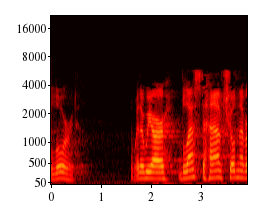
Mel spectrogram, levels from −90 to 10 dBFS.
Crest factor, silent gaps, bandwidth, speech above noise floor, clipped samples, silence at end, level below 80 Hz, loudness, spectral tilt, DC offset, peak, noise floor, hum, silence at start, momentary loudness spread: 20 dB; none; 6.2 kHz; 41 dB; under 0.1%; 0 s; -80 dBFS; -34 LUFS; -6.5 dB/octave; under 0.1%; -16 dBFS; -75 dBFS; none; 0 s; 13 LU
